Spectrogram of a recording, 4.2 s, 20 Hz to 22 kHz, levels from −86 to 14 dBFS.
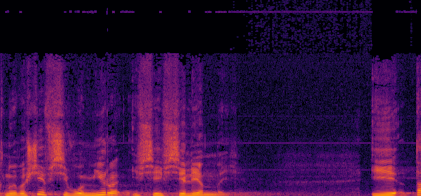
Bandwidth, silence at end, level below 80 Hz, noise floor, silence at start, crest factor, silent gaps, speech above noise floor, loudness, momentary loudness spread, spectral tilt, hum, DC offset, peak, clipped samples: over 20 kHz; 0 s; -62 dBFS; -49 dBFS; 0 s; 18 dB; none; 33 dB; -16 LUFS; 8 LU; -5 dB/octave; none; under 0.1%; 0 dBFS; under 0.1%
